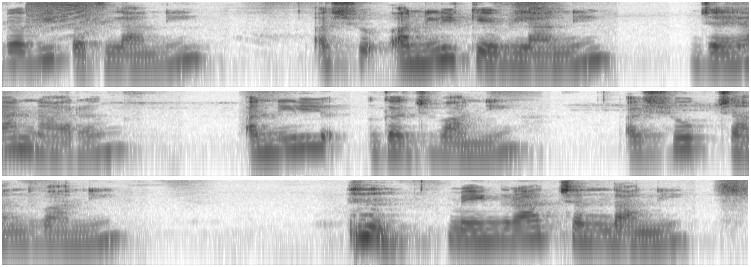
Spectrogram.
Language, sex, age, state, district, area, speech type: Sindhi, female, 45-60, Uttar Pradesh, Lucknow, urban, spontaneous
